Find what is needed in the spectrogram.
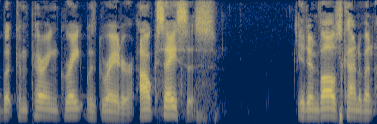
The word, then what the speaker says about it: auxesis: This method is called auxesis, as we've seen before, A-U-X, long E. It's a kind of a Greek word, but it's auxesis. It is a Greek word, auxesis.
